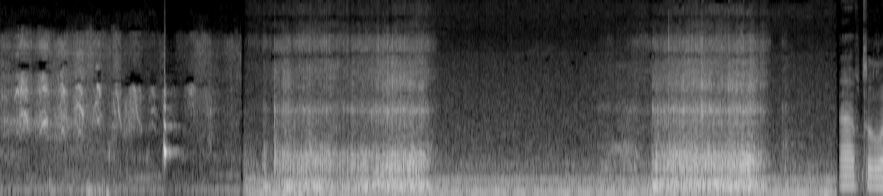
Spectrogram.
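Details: Father snoring, with a baby reacting: two long, loud, rumbling snores on breathing in, with baby noises and laughter nearby in a small room; snoring.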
